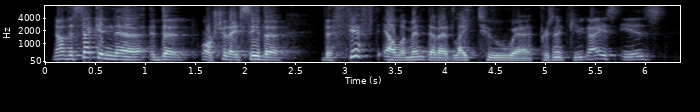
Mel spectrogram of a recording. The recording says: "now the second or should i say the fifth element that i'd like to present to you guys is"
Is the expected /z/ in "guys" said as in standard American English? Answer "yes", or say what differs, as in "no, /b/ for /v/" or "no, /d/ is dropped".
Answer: yes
